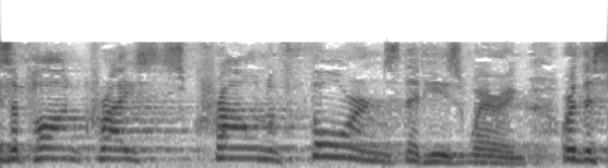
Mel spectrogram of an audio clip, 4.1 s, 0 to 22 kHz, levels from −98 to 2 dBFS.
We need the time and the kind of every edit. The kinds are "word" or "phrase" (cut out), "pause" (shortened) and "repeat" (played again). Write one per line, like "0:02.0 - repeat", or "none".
none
